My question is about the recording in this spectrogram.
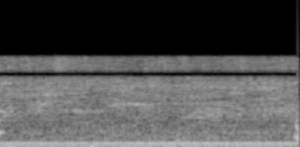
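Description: Steady low mechanical hum with an even rushing noise over it, unchanging throughout.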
